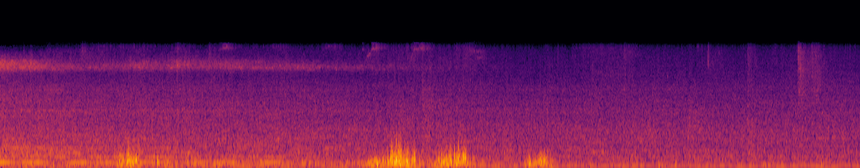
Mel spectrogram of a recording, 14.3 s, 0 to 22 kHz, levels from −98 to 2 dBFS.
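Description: The sound carries no audible faults, having passed through a call codec and jitter buffer in the ordinary way, with its high end limited to about 8 kHz, which fits Opus running at around 24 kbps.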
